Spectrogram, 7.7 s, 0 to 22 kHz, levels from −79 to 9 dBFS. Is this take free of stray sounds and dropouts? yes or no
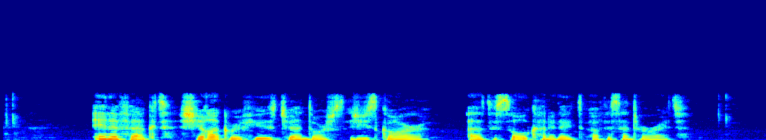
yes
